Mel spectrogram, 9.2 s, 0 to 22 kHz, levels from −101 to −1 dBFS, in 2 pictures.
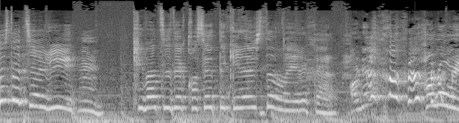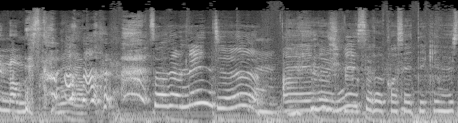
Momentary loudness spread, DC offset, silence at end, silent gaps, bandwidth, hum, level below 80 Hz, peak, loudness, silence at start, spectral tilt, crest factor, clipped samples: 8 LU; under 0.1%; 0 s; none; over 20 kHz; none; -32 dBFS; 0 dBFS; -16 LUFS; 0 s; -2.5 dB/octave; 16 dB; under 0.1%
